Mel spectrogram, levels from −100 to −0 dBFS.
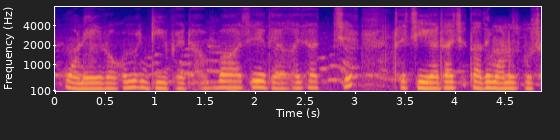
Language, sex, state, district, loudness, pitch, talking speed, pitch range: Bengali, male, West Bengal, Jhargram, -25 LUFS, 205 Hz, 125 wpm, 195-220 Hz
